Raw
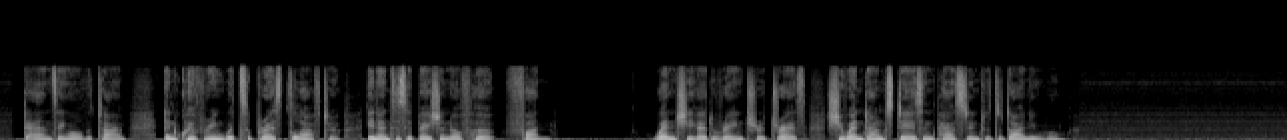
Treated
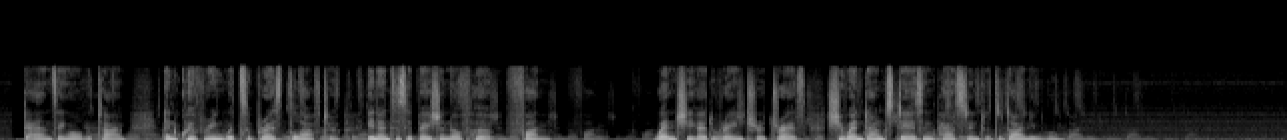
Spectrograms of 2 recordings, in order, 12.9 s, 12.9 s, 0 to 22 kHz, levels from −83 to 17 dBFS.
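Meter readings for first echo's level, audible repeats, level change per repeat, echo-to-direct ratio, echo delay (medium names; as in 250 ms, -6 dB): -23.0 dB, 2, -8.0 dB, -22.5 dB, 586 ms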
